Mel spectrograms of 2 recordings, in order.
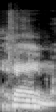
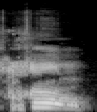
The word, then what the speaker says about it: Chaim: Shame. Oh, that's the Jewish pronunciation. That's right. Shame.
